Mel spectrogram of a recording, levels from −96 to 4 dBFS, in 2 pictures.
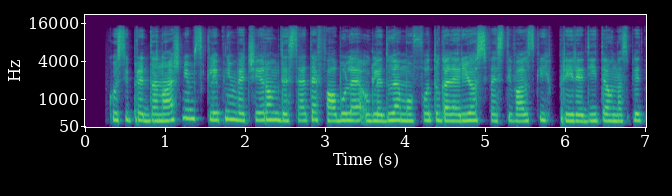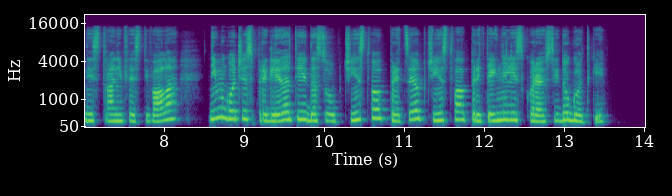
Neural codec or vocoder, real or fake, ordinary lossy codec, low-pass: vocoder, 48 kHz, 128 mel bands, Vocos; fake; AAC, 96 kbps; 14.4 kHz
